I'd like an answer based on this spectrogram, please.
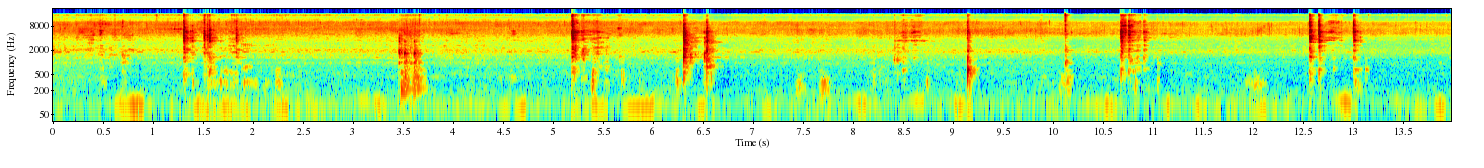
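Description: Potato wedges sizzling steadily in a little hot oil in a non-stick frying pan. About ten sharp clicks and clatters, some followed by brief flares of sizzling, come as metal tongs set more pieces into the pan.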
